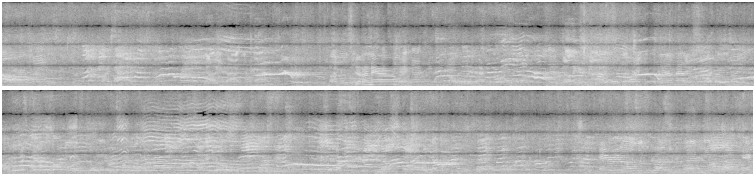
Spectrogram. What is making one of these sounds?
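Water splashes as a child is pulled through the water.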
